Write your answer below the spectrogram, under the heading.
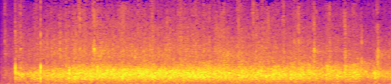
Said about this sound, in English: So before we begin, please welcome these panelists and join me in a round of applause.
